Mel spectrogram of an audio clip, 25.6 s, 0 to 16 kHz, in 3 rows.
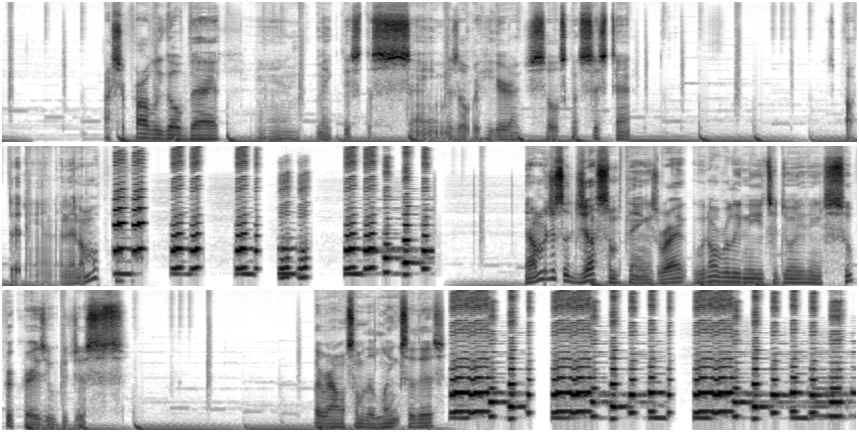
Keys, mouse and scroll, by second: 0.0-2.1 scroll, 2.1 scroll up 1, 2.2-3.0 scroll down 1, 3.0 ctrl+click, 3.4 shift+Down, 3.6 shift+Down, 4.5 ctrl+click, 4.8 right click, 5.1-6.6 scroll up 1, 6.6 right click, 9.0 ctrl+a, 9.6 space, 10.1 ctrl+Down, 10.2 ctrl+space, 11.0-12.8 typing, 11.2 ctrl+Down, 11.7 ctrl+Up, 12.4-12.8 scroll up 1, 13.0 right click, 13.2-17.4 scroll up 1, 17.4 double click, 18.1 right click, 18.6 ctrl+click, 20.4 right click, 21.5 space, 22.3 space, 22.5 space, 23.7 space, 23.9 space, 24.9 click.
